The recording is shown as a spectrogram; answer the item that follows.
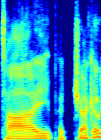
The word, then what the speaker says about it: Tai Pacheco: I'm your host Ellie Lee and I'm your host Danny Moley and today we're do joined by Ty Pacheco. Did I pronounce that right?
